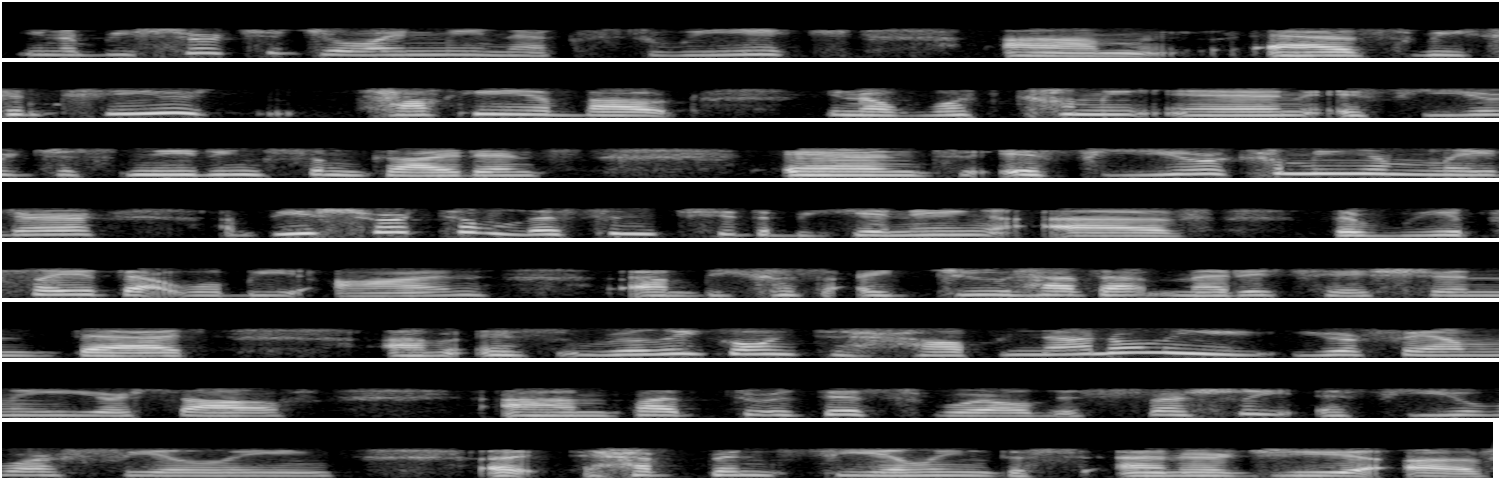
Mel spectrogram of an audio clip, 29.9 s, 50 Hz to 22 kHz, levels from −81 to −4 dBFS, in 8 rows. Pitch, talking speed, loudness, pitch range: 220 Hz, 165 wpm, -27 LUFS, 195-250 Hz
